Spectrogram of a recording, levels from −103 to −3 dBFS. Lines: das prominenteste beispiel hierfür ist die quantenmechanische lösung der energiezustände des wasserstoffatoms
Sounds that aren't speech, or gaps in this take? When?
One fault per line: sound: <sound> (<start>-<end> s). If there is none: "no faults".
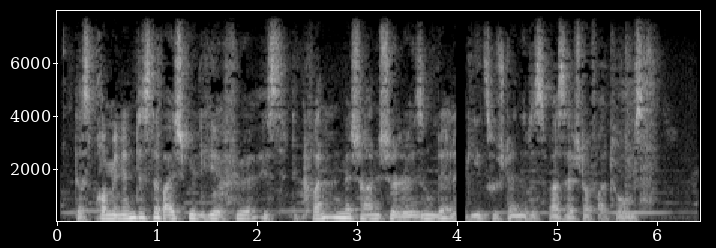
sound: dropout (4.0-4.1 s)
